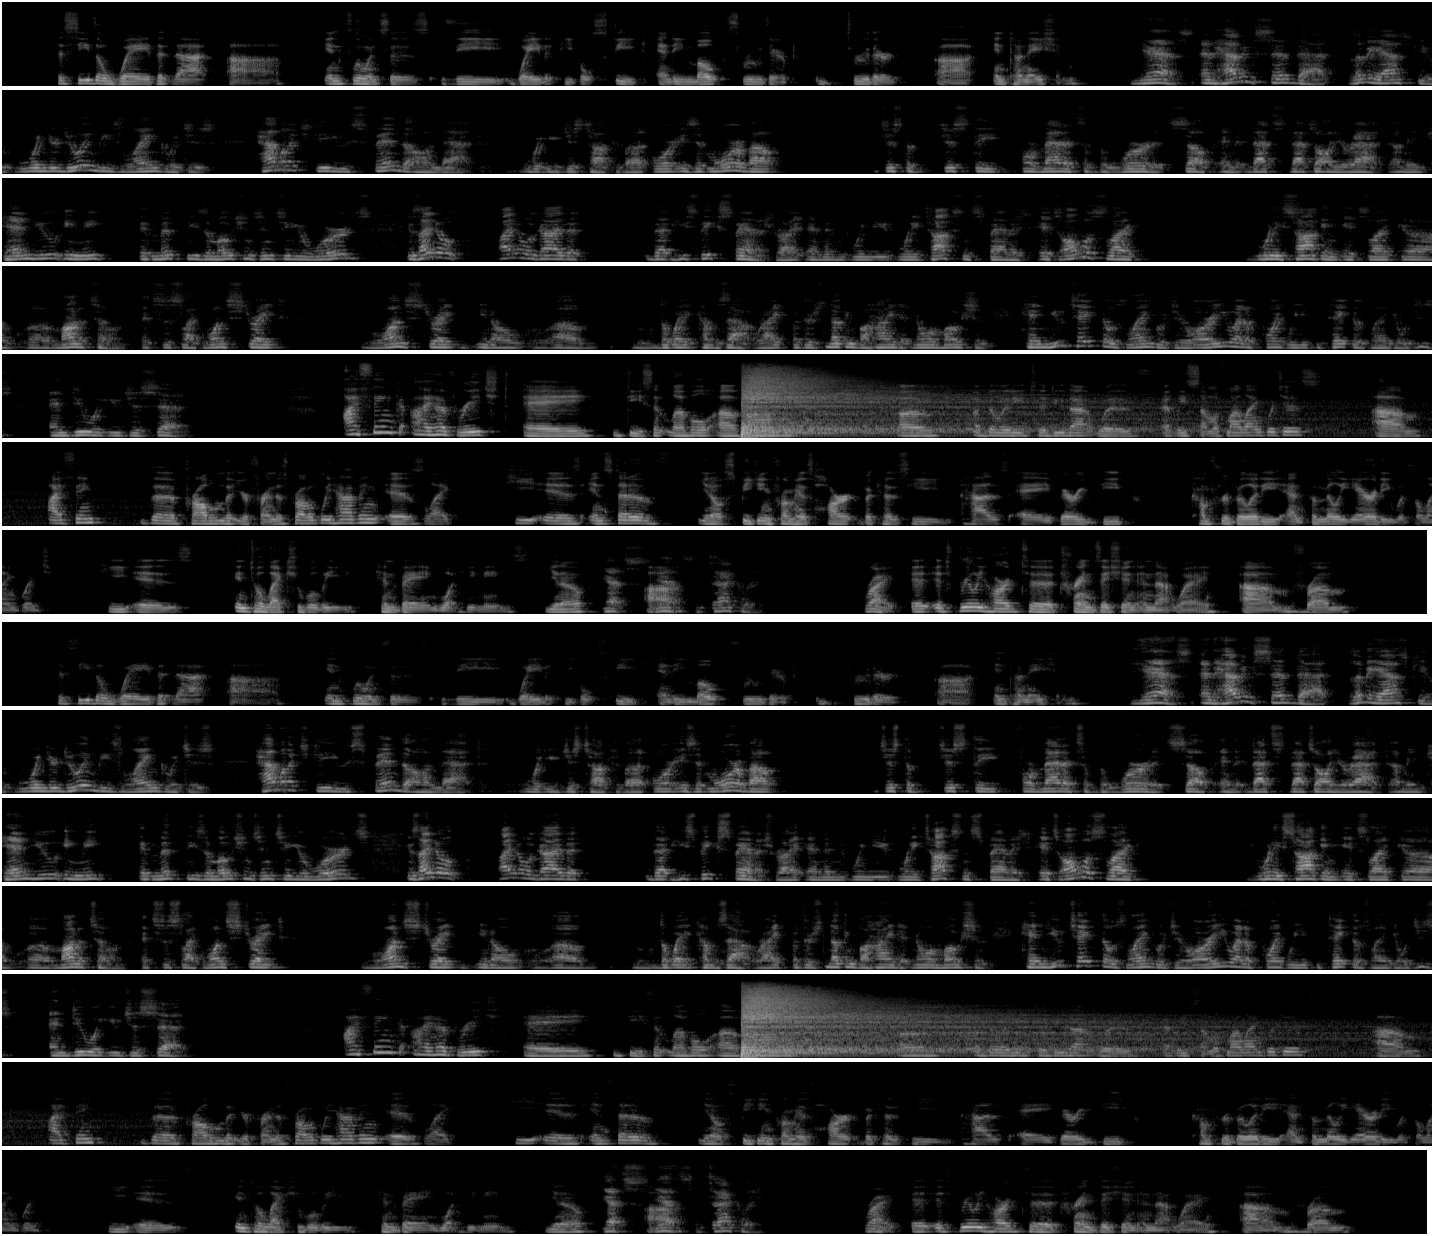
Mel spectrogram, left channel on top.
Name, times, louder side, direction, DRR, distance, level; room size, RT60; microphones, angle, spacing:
voice 1, 0.6-2.8 3.2-7.9 8.1-8.9 9.3-10.7 60.1-60.3 60.6-62.2 62.4-65.1 66.1-66.6 66.9-70.4 70.9-71.4 72.0-72.5 72.9-76.0 76.5-78.1 78.5-82.7 83.4-86.3 86.9-87.7 88.1-91.6 92.2-92.6 94.4-99.3, left 3 dB, 85° left, 0.6 m, -37 dB
voice 2, 11.3-19.0 19.5-22.0 23.1-29.6 30.0-33.1 33.6-34.4 35.0-39.9 41.1-45.6 46.5-48.8 49.2-57.3 57.7-59.0 91.8-92.5 92.9-93.4 98.6-98.9, right 1 dB, 55° right, 2.8 m, -38 dB
Crash cymbal, 64.6-70.6, right 4 dB, 20° right, 0.3 m, -34 dB
11.0 x 4.0 x 2.9 m
head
